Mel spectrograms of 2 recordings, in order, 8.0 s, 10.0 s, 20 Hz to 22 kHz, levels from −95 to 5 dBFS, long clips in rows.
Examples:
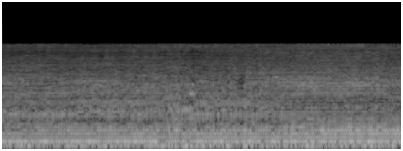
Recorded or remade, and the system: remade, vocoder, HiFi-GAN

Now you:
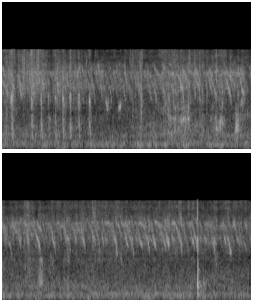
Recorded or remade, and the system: remade, codec, HILCodec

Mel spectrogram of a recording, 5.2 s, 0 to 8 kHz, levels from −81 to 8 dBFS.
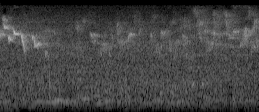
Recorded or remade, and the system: remade, codec, DAC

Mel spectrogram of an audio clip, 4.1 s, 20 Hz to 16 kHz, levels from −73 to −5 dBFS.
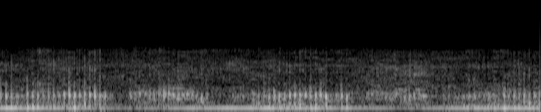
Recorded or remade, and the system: remade, codec, SNAC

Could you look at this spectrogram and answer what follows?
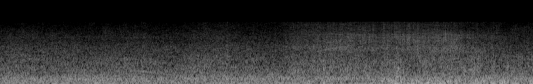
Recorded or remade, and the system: recorded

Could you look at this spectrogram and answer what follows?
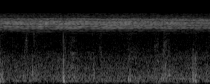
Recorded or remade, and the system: recorded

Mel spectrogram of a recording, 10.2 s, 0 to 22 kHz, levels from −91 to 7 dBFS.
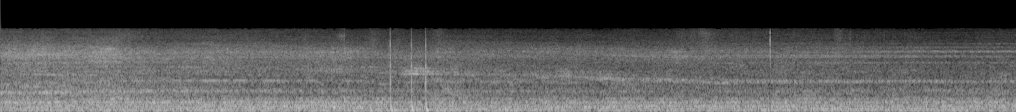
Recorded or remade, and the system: recorded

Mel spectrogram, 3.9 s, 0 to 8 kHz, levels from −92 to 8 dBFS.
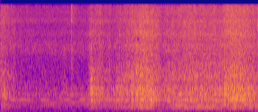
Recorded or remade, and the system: recorded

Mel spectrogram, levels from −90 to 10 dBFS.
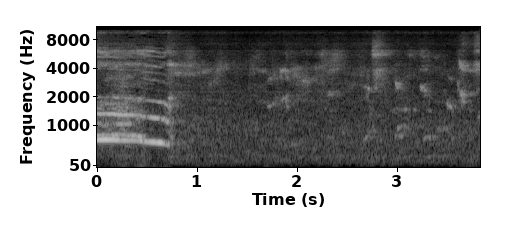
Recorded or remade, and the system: remade, codec, DAC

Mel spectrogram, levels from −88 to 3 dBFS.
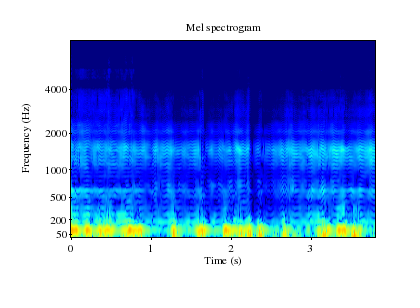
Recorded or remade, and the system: remade, vocoder, BigVGAN v2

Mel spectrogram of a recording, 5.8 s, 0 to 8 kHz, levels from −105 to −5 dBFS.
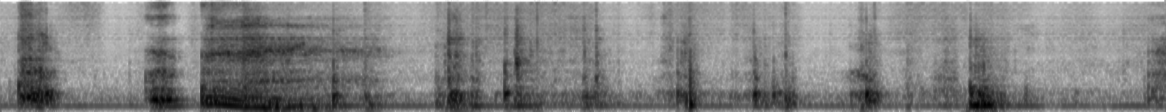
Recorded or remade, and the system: remade, codec, DAC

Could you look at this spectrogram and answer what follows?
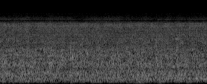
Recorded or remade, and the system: remade, autoencoder, DAC-VAE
